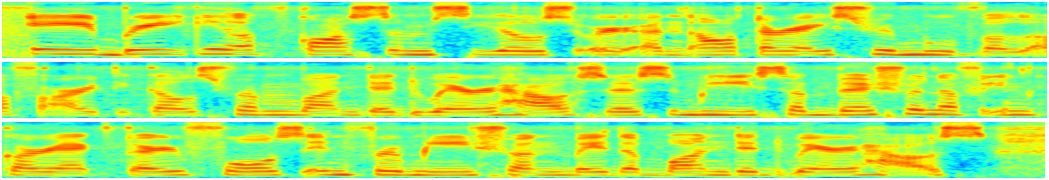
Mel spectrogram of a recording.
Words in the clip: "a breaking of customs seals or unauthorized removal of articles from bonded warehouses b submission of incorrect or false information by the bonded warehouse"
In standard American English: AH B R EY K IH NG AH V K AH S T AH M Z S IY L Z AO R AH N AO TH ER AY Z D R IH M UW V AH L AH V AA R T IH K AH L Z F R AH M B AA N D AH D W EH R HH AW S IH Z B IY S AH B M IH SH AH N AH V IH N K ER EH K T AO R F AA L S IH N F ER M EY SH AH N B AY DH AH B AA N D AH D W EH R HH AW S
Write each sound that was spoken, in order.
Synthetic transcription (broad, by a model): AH B R EY K IH NG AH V K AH S T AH M S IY L S AO R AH N AO T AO AY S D R IH M UW V AH L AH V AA R T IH K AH L S F R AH M B AA N D AH D W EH R HH AW S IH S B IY S AH B M IH SH AH N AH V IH N K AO EH K T AO R F AA L S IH N F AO M EY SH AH N B AY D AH B AA N D AH D W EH R HH AW S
